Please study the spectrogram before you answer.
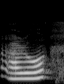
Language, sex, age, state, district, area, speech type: Assamese, female, 18-30, Assam, Dhemaji, rural, spontaneous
